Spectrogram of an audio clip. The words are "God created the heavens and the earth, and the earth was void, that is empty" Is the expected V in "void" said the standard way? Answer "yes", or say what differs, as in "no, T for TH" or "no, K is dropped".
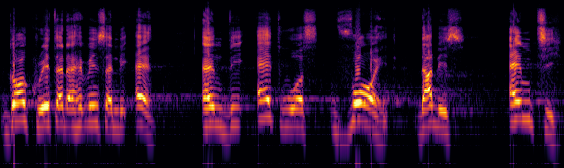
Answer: yes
